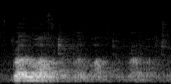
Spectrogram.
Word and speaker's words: ROE: evaluating, which gives us the acronym ROE, and if you pronounce it row, you can get back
